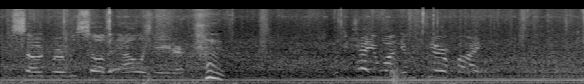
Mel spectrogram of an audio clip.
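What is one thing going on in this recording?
A woman calls out loudly to dogs nearby.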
